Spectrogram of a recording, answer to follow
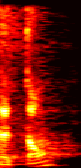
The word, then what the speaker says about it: attendent: Ils attendent, elles attendent. On ne prononce pas les terminaisons ENT.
